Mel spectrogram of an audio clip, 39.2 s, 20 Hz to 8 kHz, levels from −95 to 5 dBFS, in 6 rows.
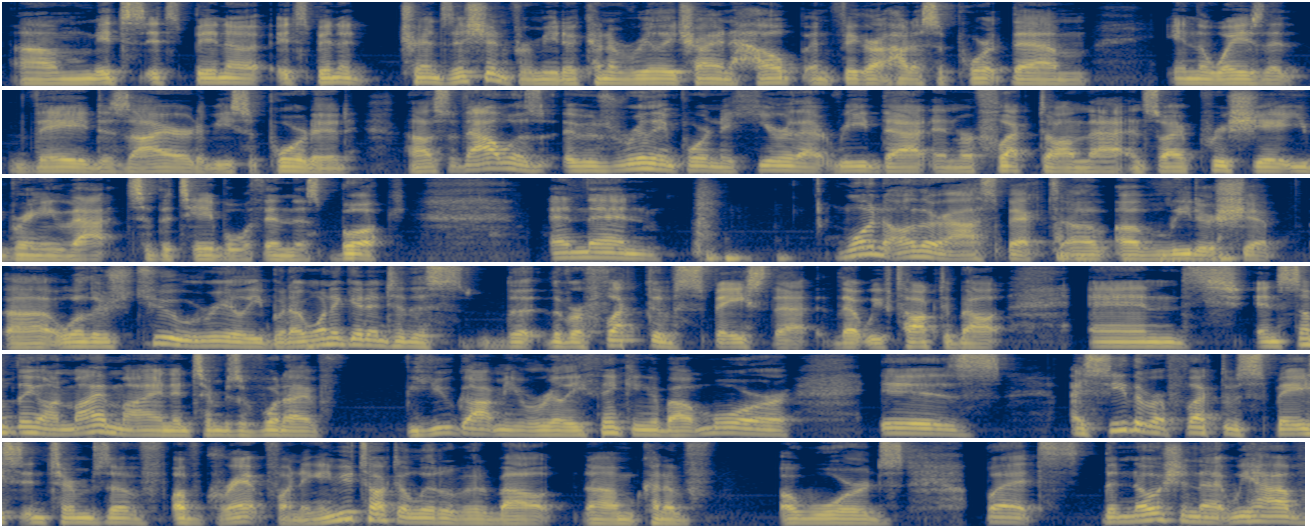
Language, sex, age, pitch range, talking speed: English, male, 20-39, 100-115 Hz, 215 wpm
